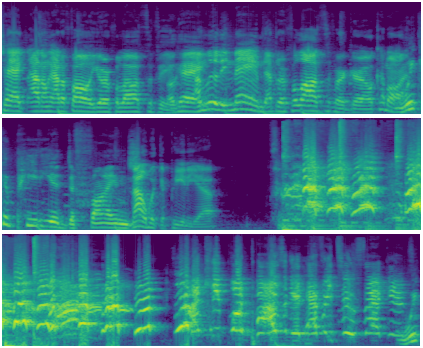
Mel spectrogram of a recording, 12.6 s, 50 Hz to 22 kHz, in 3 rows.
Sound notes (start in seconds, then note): 7.0 laughs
